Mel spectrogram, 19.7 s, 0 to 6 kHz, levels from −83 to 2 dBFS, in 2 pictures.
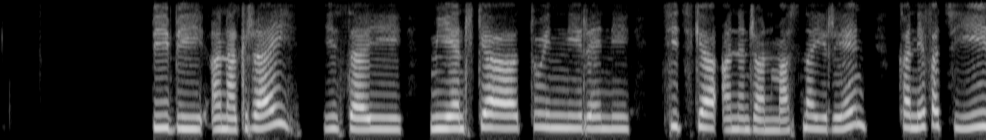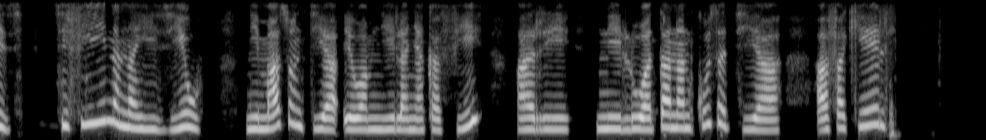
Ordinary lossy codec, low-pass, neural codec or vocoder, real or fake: Opus, 32 kbps; 5.4 kHz; none; real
